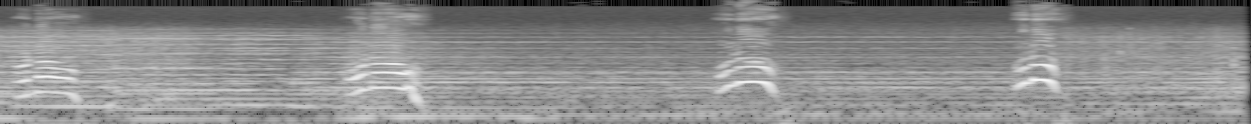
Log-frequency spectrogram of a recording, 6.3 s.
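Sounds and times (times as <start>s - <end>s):
Wilhelm scream sound effect: 0.1s - 0.5s, 1.8s - 2.2s, 3.6s - 4.0s, 5.1s - 5.4s
speech: 0.2s - 0.6s, 1.8s - 2.3s.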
